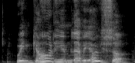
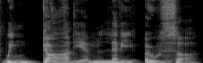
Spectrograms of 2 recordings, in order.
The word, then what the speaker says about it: Wingardium Leviosa: having much more luck Wingardium Leviosa he shouted waving his long arms like a windmill you're saying it wrong Harry Hermione snapped its Wingardium Leviosa make the GAR nice and long you hear that if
